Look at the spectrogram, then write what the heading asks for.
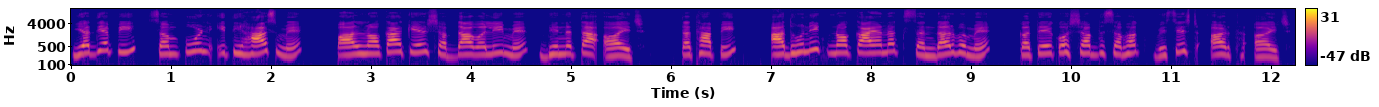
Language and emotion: Maithili, neutral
